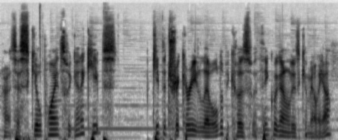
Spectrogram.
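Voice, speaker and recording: A man hosting a game video, thinking aloud through character choices with frequent fillers and throat clearing. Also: mid-range voice, lively intonation, fast talker, faint music behind. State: voice a bit worn from a long previous session. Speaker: gameplay channel host. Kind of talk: casual gameplay commentary.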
